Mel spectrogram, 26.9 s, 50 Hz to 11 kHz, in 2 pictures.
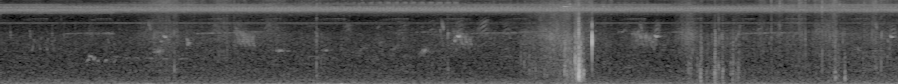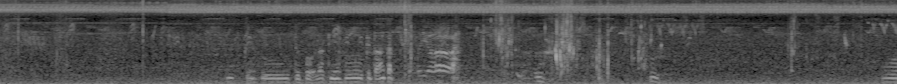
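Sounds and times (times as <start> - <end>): insects buzzing: 0.0 - 26.9.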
